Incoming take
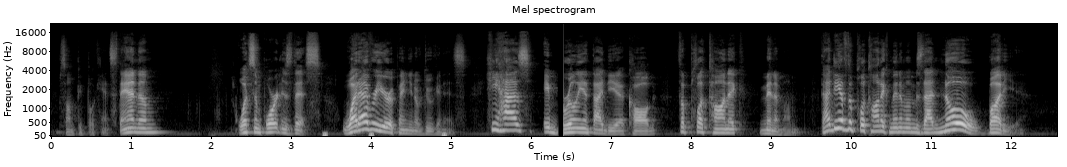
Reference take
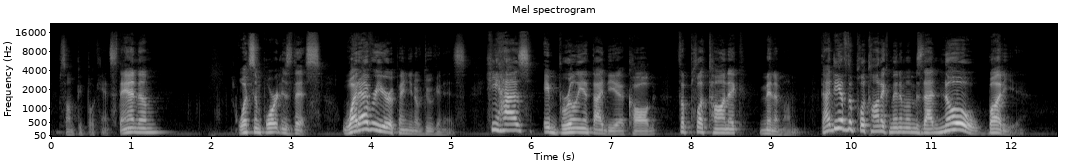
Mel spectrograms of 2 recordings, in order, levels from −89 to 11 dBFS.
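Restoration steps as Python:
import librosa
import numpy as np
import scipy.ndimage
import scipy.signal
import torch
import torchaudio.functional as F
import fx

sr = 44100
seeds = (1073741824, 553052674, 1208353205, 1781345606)

y = fx.highpass(x, sr, hz=140.0, slope=24, at=(3.38, 3.5), fade=0.02)
y = fx.highpass(y, sr, hz=140.0, slope=24, at=(3.96, 4.08), fade=0.02)
y = fx.highpass(y, sr, hz=140.0, slope=24, at=(4.87, 4.99), fade=0.02)
y = fx.fix_ambience(y, sr, seeds[0], print_start_s=1.5, print_end_s=2.0, start_s=6.33, end_s=6.4)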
